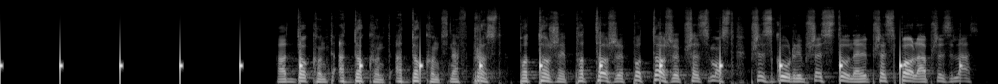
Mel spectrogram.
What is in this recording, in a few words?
speech Pitch; phase 0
